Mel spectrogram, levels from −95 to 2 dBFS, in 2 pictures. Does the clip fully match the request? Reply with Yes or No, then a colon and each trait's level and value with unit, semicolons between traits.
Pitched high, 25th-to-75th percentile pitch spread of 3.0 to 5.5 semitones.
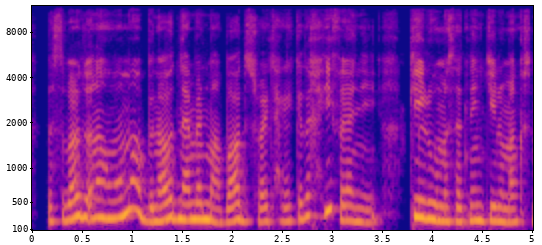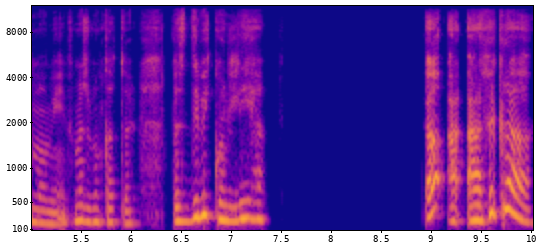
Yes: high, 230 Hz; average, 3.6 semitones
